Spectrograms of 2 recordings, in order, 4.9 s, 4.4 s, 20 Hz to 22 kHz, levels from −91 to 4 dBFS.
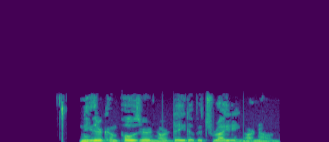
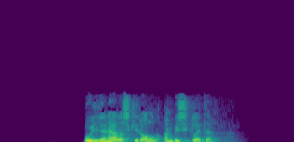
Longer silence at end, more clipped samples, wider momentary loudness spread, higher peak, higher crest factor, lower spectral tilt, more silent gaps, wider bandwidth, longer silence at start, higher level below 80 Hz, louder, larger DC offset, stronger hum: second, 0.75 s vs 1.2 s; neither; about the same, 13 LU vs 11 LU; about the same, -2 dBFS vs -2 dBFS; about the same, 18 dB vs 18 dB; second, -5.5 dB/octave vs -7 dB/octave; first, 1.00-1.18 s vs none; about the same, 7.8 kHz vs 7.6 kHz; second, 0.9 s vs 1.25 s; about the same, -58 dBFS vs -62 dBFS; about the same, -19 LUFS vs -17 LUFS; neither; neither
